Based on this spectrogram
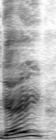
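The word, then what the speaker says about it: Gueye: Gay. draws the foul. Hard back to the line. Knicks steal the lead back. Now it's nine to eight. It is gay. It is pronounced gay.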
